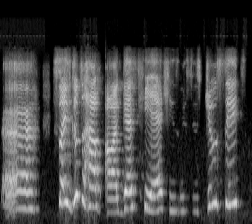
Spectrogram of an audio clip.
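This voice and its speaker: A woman hosts a webinar over a video call and welcomes her guest with effusive praise. Her voice sits high and rings bright and sharp. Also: expressive, slow pace. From Nigeria. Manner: gushing, effusive, laughs often. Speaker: webinar host, nurse. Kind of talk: hosting a webinar.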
